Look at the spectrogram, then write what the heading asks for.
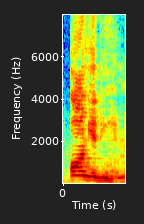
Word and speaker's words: Aunyadin: Audim or um Audie Aunyadin. Aunyadin is how you pronounce that last name.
